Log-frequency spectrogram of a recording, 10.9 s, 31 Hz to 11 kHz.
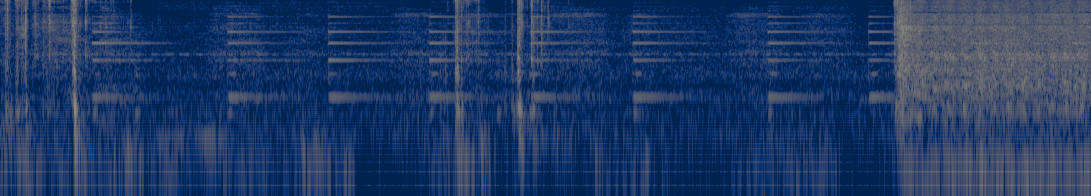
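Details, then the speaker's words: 2009 VW Tiguan TSI after repair for noise like the motor eating itself: key-on clicks as fuel primes, then catches cleanly into steady run, some turbo noise; normal start. "Oh, listen to that, baby. A lot better before. You're crawling and blowing up. You're running now, baby."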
